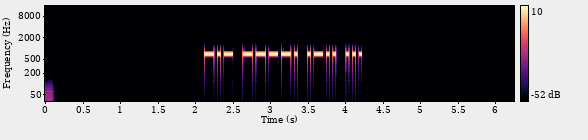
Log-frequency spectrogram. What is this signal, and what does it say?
Morse code, heard as a keyed tone, about 27 wpm, 700 Hz. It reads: K9LS
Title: USA Call Signs - 4 Characters - Repeated 2x - 28wpm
